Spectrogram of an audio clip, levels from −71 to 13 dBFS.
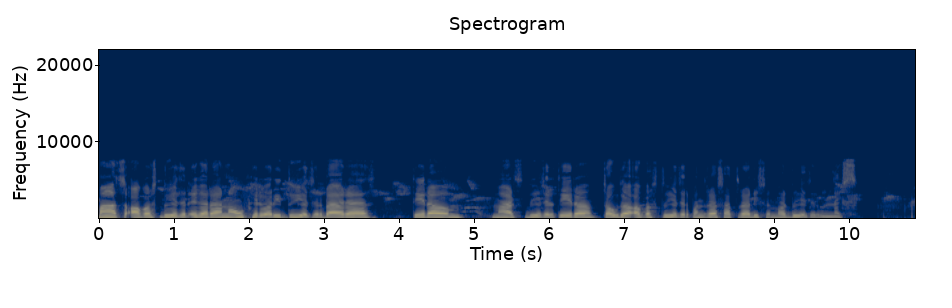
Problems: none marked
